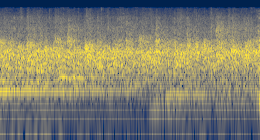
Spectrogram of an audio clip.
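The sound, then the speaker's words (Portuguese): An audience claps to praise the Lord at an evening worship gathering, a dense, continuous patter of many hands at even loudness with no voices rising above it, and a faint low tone held beneath. “Aplaude ao Senhor, você é um Josué de Deus nessa noite.”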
